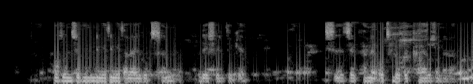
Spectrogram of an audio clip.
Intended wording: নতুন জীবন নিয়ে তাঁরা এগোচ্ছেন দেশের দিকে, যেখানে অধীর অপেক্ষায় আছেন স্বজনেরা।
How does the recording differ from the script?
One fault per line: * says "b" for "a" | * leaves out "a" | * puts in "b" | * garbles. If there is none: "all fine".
* puts in "নিয়ে"
* leaves out "আছেন"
